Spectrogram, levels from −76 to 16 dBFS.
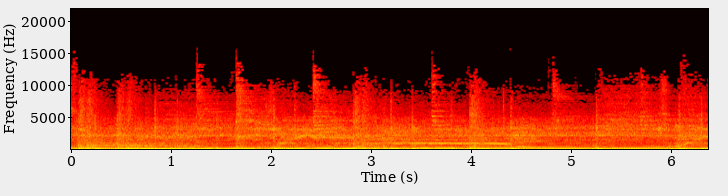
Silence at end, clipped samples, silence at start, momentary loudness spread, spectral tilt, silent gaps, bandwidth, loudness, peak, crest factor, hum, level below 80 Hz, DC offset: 0 s; under 0.1%; 0 s; 3 LU; -5 dB/octave; none; 14 kHz; -12 LUFS; 0 dBFS; 10 dB; none; -18 dBFS; under 0.1%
